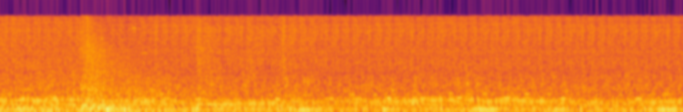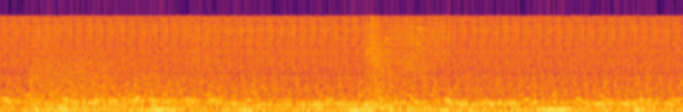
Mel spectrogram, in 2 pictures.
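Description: A hovering vehicle's engine hums steadily, rising and falling in pitch.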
